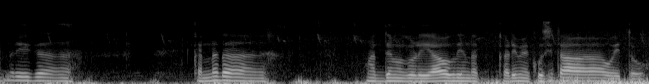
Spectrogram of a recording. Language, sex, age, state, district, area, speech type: Kannada, male, 30-45, Karnataka, Dakshina Kannada, rural, spontaneous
